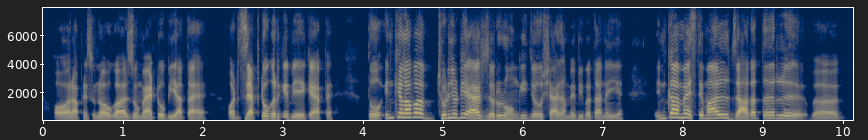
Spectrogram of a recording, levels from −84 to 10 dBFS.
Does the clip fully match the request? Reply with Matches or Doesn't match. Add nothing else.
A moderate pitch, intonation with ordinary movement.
Doesn't match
